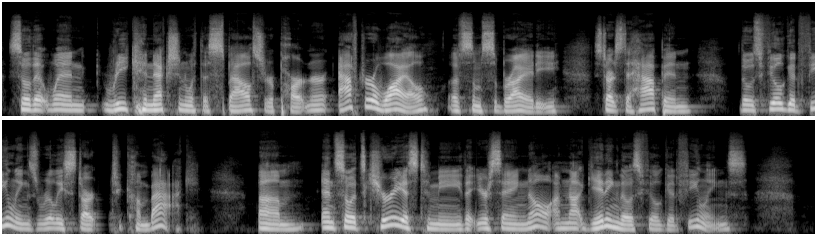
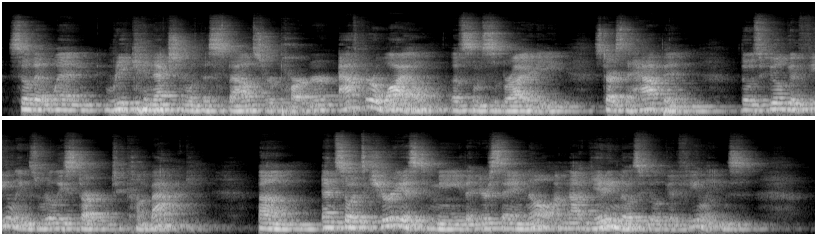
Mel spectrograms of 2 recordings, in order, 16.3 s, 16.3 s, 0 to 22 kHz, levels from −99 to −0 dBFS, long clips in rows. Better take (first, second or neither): first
